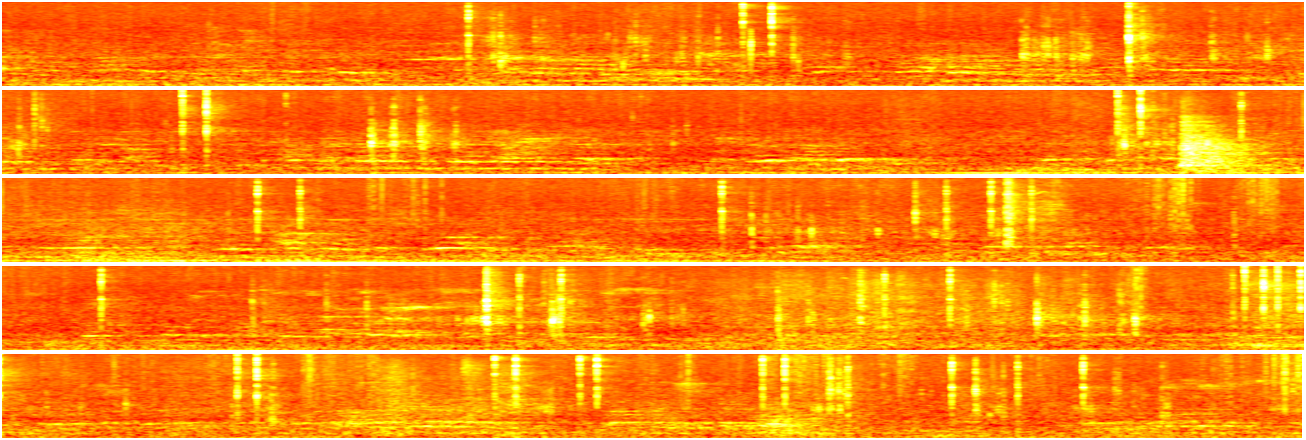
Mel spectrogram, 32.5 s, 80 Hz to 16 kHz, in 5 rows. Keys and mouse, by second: 3.3-5.2 right drag, 4.7 e, 7.5-8.5 middle drag, 7.9 e, 11.9 Tab, 15.5-16.7 middle drag, 17.5 Tab, 17.5-20.0 middle drag, 21.1 Tab, 22.6-23.6 middle drag, 22.6 KP_7, 24.5 ctrl+r, 26.8-28.8 drag, 28.8-29.9 right drag, 29.9-30.3 middle drag, 30.7-31.1 middle drag, 31.1-31.7 right drag, 31.7-32.5 drag.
